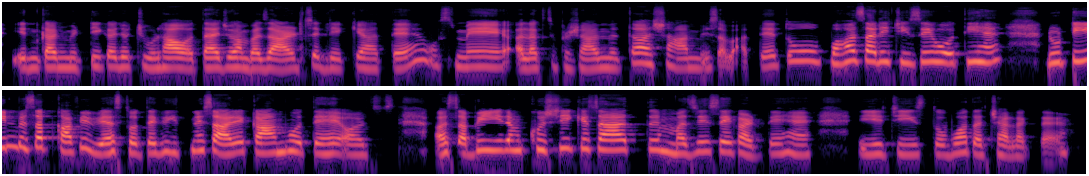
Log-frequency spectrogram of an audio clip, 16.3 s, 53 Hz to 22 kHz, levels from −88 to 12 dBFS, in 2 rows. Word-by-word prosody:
इनका 200 +1 0
मिट्टी 205 +2 -8
का 215 0 -3
जो 215 - -4
चूल्हा 205 -1 0
होता 200 +1 +2
है 205 - +4
जो 210 +1 -2
हम 210 - -1
बाज़ार 190 -1 +1
से - - -5
लेके 195 +1 -8
आते 190 0 -5
हैं, 210 - -2
उसमें 220 -8 -1
अलग 195 0 -1
से 210 - -22
प्रसाद 195 -2 -6
मिलता 200 +6 -7
है 285 - +6
और 275 - +1
शाम 240 -8 -5
में 195 - -13
सब - - -9
आते 215 - -11
हैं। 230 - -4
तो 325 -1 -4
बहुत 320 +5 +2
सारी 310 -2 +5
चीज़ें 300 +2 -2
होती 300 +1 +1
हैं, 300 +3 0 0.4
रूटीन 320 +6 +2
भी 380 - 0
सब 365 +2 +5
काफ़ी 280 +4 +3
व्यस्त 240 +2 +1
होते 245 0 0
हैं 245 - 0
क्योंकि 265 0 -5
इतने 290 +1 -3
सारे 230 -1 +7
काम 250 0 +6
होते 260 -2 -2
हैं 235 0 +1
और 220 0 -3
स - - -21 0.3
अ, - - +4
सभी 295 +5 +2
एकदम 295 0 +2
खुशी 320 +2 0
के 330 - +2
साथ 305 0 +5
मज़े 245 +1 -2
से 270 -1 +2
करते 225 -3 -1
हैं 225 -4 -4 0.4
ये 230 +1 -4
चीज़, 220 -1 -8
तो 220 -1 -7
बहुत 245 +2 -2
अच्छा 215 -1 -2
लगता 195 -1 -8
है। - - -10
235 Hz, 235 wpm, -23 LUFS, 210-295 Hz, 0.4 s, सारे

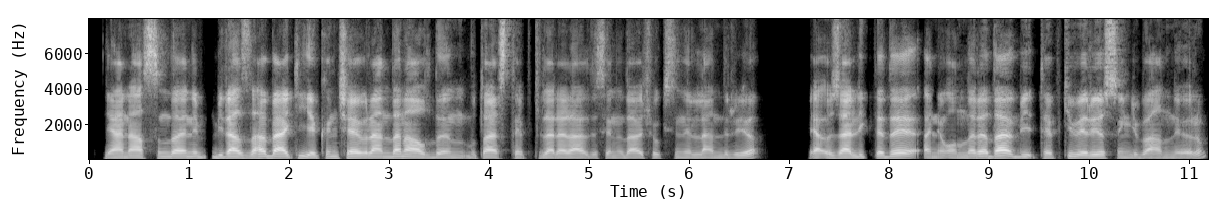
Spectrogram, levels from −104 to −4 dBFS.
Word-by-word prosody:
Yani, 100 +1 +1
aslında, 105 +3 +3
hani, 110 -1 -1
biraz 105 0 +3
daha 120 +3 +2
belki 115 +2 +5
yakın 120 +1 -2
çevrenden 110 -1 +2
aldığın 95 -4 -1
bu 95 - -14
tarz 95 0 +2
tepkiler 95 0 -4
herhâlde 90 0 0
seni 90 0 -8
daha 90 0 -1
çok - - -11
sinirlendiriyor. 90 +1 -6 0.5
Ya, - - 0
özellikle 105 +2 +1
de, 140 +2 +2
hani, 100 0 -5
onlara 110 +4 -2
da 135 -5 +5
bir 110 - -4
tepki 120 +4 -7
veriyorsun 115 -3 +2
gibi 90 0 -8
anlıyorum. 85 0 -6
100 Hz, 150 wpm, -22 LUFS, 90-110 Hz, 0.5 s, belki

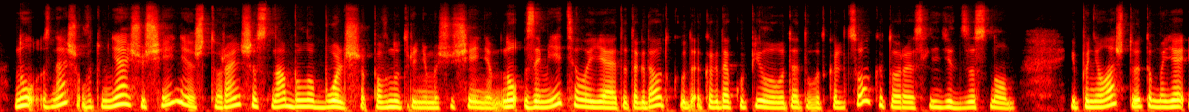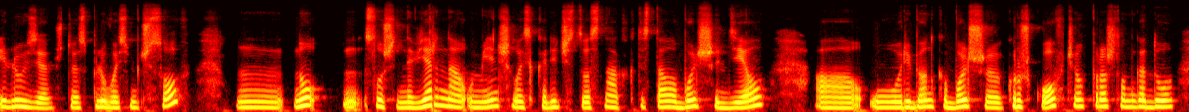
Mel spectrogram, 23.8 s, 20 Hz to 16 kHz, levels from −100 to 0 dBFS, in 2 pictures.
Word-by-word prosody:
Ну, 245 +4 +5
знаешь, 235 - 0
вот 195 +2 -6
у - - 0
меня 265 +8 +5
ощущение, 265 - 0
что 185 -5 -4
раньше 235 +4 +1
сна 200 +1 -1
было 210 -1 +3
больше 185 0 +2
по 185 - -2
внутренним 180 -2 +1
ощущениям. 175 -1 -3
Но 205 +2 +5
заметила 205 - +2
я 185 -2 +3
это 170 +1 -3
тогда, 185 +6 +1
вот 255 - -1
куд - - -3
когда 190 -1 +1
купила 190 0 +1
вот 170 +1 -1
это 185 -2 -2
вот 170 - -5
кольцо, 180 - -2
которое 180 - -2
следит 185 -2 -2
за 180 +1 0
сном, 170 -3 -4 0.5
и - - -1
поняла, 195 - +2
что - - -5
это 215 +2 +1
моя 200 +1 +2
иллюзия, 195 -6 +1
что 175 - -8
я - - -1
сплю 200 +3 -1
8 180 +1 -2
часов. 265 - -1 0.5
М, 185 -1 -1
ну, 255 +4 +3 0.2
н - - -2
слушай, 210 -4 -1
наверно, 210 +4 +3
уменьшилось 190 +1 -1
количество 180 -1 -3
сна, 185 +1 -4
как-то 210 +5 -14
стало 190 0 0
больше 200 0 0
дел. 180 +10 +2 0.5
А, 170 -1 0 0.2
у 180 -1 +1
ребёнка 195 +1 0
больше 180 -2 +2
кружков, 205 0 +1
чем 215 -1 -1
в 220 - -34
прошлом 210 -1 0
году, 205 0 +2
195 Hz, 160 wpm, -23 LUFS, 180-215 Hz, 0.5 s, Ну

